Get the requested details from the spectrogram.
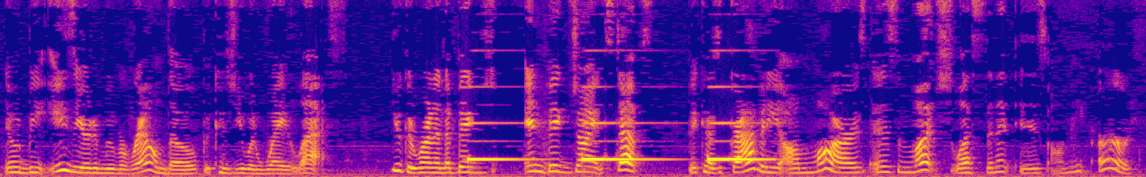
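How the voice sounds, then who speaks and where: A woman teacher with a fairly high, expressive voice reads a science book aloud to children at a measured pace, explaining as she goes. She checks their understanding with short questions, and the recording is rough.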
